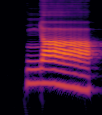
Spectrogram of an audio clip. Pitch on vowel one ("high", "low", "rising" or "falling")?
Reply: falling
